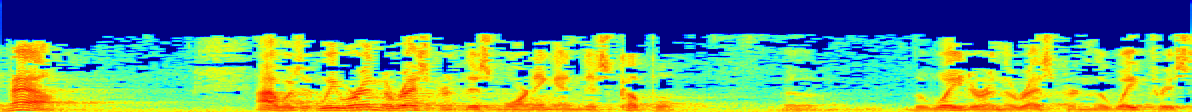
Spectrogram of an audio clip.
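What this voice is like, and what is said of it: Southern US accent. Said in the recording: “you sound different from other people from the States. And I guess it's our southern accent. ... us southerners”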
